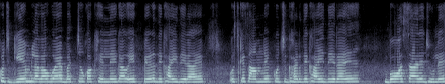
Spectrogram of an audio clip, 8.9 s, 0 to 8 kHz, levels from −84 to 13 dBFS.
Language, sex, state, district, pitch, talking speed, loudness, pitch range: Hindi, female, Uttar Pradesh, Gorakhpur, 265 Hz, 180 wpm, -13 LUFS, 260-275 Hz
